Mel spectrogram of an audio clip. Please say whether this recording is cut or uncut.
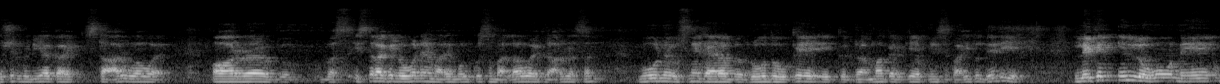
uncut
